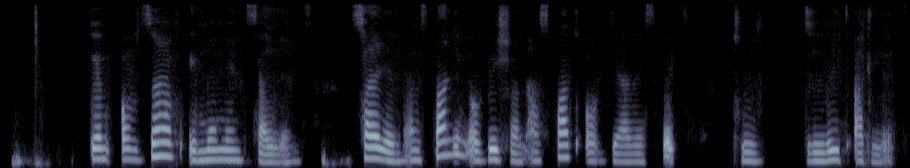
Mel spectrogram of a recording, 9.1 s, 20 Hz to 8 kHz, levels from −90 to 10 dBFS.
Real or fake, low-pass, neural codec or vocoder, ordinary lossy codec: fake; 7.2 kHz; autoencoder, 48 kHz, 32 numbers a frame, DAC-VAE, trained on Japanese speech; MP3, 48 kbps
